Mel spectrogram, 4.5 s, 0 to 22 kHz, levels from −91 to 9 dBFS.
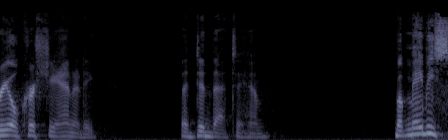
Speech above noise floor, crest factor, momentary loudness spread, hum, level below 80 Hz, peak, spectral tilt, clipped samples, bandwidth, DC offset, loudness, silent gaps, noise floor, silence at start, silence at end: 37 dB; 22 dB; 19 LU; none; -78 dBFS; -22 dBFS; -2.5 dB/octave; under 0.1%; 15 kHz; under 0.1%; -45 LUFS; none; -80 dBFS; 0 s; 0 s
